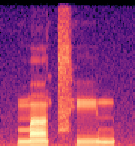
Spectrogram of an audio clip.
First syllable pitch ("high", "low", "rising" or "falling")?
low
